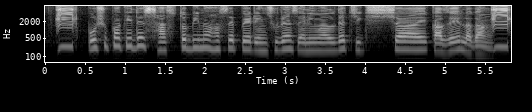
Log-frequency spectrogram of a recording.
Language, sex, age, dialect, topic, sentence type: Bengali, male, 25-30, Rajbangshi, banking, statement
